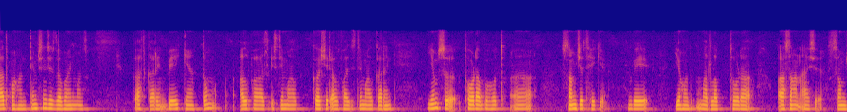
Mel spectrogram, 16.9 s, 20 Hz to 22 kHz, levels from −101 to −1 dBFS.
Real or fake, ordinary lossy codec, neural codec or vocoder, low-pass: real; AAC, 48 kbps; none; 7.2 kHz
